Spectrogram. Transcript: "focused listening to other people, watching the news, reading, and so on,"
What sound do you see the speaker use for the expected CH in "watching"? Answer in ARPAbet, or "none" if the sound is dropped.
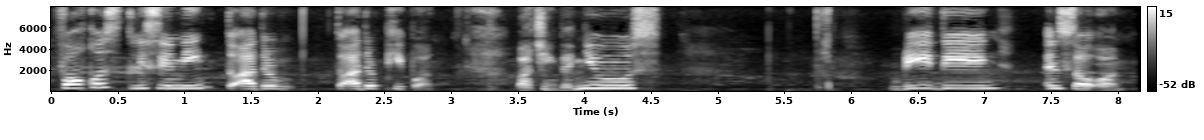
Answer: CH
